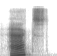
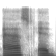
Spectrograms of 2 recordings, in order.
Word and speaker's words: asked: Many learners say asked or ask ed 2 syllables. The correct pronunciation is asked 1 syllable. The ed at the end sounds like a T, asked, asked. In English, when a verb ends in an unvoiced sound like K, the past tense ed is pronounced as a T, not as a separate syllable.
